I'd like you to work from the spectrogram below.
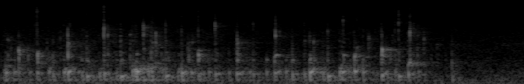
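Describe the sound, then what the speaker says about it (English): Someone blows through a straw into a cup of liquid, and the quiet, bubbly gurgle runs on without a break, up close and soft. "I'm going to keep blowing so that the bubbles start to overflow the cup like a little mini volcano onto my plate"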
